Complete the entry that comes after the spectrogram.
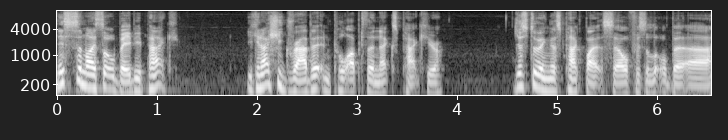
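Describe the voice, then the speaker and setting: A man with a Scottish accent speaks at a very fast pace in a fairly high pitch. His tone is bright and sharp, and his pitch swings very widely. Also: dry, close sound with no echo. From Scotland. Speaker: gaming streamer, tank guide. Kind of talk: live gameplay stream with commentary and chat. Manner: casual, conversational.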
